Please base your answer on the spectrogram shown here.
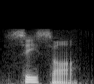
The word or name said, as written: Seesaw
